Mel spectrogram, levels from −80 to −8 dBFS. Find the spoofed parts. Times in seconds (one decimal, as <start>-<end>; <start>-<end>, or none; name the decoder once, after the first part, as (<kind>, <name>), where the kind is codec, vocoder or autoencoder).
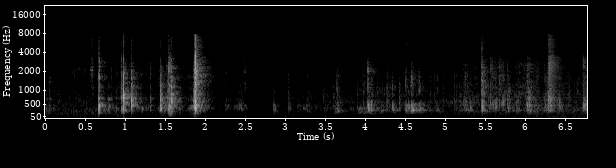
6.1-6.8 (vocoder, Vocos)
